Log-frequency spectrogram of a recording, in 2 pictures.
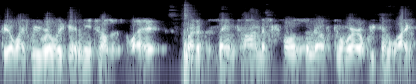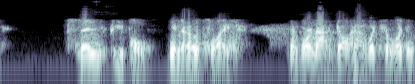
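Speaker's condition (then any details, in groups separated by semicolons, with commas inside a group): Cleft palate; cannot blow up balloon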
